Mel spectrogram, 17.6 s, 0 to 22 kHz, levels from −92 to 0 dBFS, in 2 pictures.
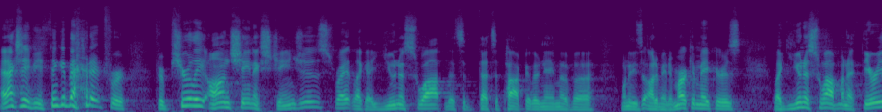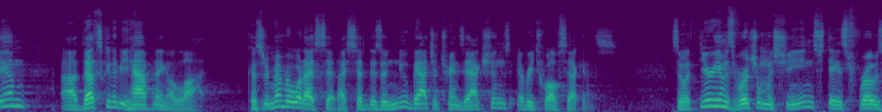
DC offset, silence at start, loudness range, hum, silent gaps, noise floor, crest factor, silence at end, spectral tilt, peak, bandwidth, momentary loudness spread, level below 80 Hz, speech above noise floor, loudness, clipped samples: under 0.1%; 0 s; 4 LU; none; none; -76 dBFS; 24 dB; 0 s; -6 dB/octave; -14 dBFS; 17 kHz; 10 LU; -72 dBFS; 39 dB; -38 LUFS; under 0.1%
